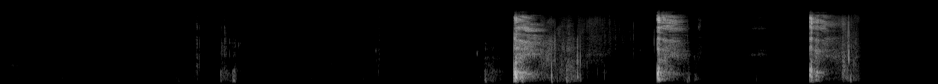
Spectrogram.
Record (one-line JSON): {"cough_length": "9.4 s", "cough_amplitude": 29895, "cough_signal_mean_std_ratio": 0.21, "survey_phase": "beta (2021-08-13 to 2022-03-07)", "age": "65+", "gender": "Female", "wearing_mask": "No", "symptom_none": true, "smoker_status": "Never smoked", "respiratory_condition_asthma": false, "respiratory_condition_other": false, "recruitment_source": "REACT", "submission_delay": "1 day", "covid_test_result": "Negative", "covid_test_method": "RT-qPCR", "influenza_a_test_result": "Negative", "influenza_b_test_result": "Negative"}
